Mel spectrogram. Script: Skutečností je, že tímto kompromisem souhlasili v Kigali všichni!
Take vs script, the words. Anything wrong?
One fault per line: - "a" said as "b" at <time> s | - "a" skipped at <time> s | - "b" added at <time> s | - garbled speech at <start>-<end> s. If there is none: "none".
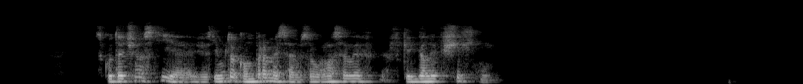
none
